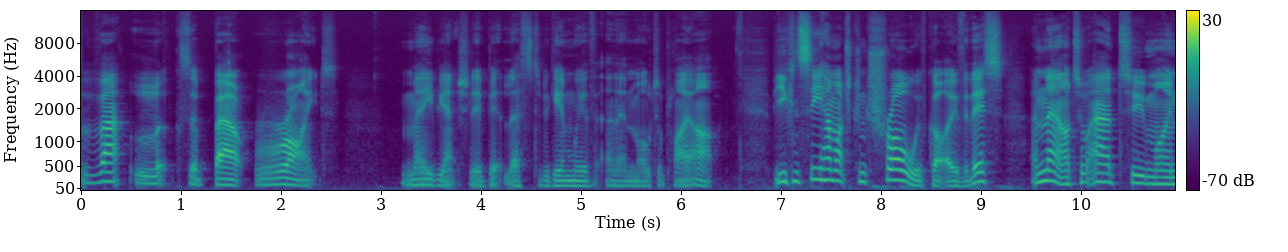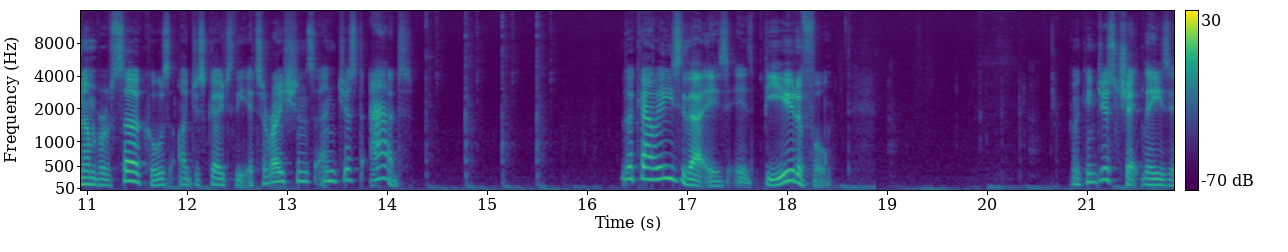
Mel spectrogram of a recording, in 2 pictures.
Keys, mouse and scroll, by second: 7.4-7.8 scroll down 1, 7.9 shift+middle click, 8.2 middle click, 9.2 shift+middle click, 11.8 shift+middle click, 12.1-12.5 scroll up 1, 12.5 shift+middle click, 15.7 double click, 15.9-17.9 scroll down 1, 17.9 double click, 18.9-19.9 scroll up 1, 20.1 shift+middle click, 20.3 scroll up 1, 20.6 middle click, 21.2 shift+middle click, 21.5-21.8 scroll up 1.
